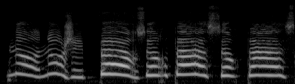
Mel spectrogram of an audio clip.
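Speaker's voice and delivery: high, loud frightened pleading; panicked cry. Acted. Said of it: "cria-t-elle". (cri paniqué, très aigu)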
